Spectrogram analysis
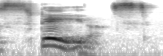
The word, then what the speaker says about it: states: a short A sound, the word states uses a long A sound. So we really enunciate that states, that long sound, states.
